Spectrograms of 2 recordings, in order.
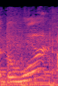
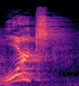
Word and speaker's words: Wort: It is The Wort. Not wart, not fort, not short.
